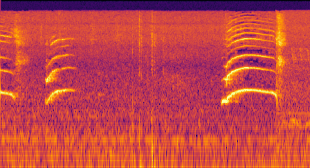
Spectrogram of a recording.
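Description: A Manx cat meows three times at the Manx Cat Cafe: two short, rising cries followed by a longer, drawn-out meow, over a low hum with no talking.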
